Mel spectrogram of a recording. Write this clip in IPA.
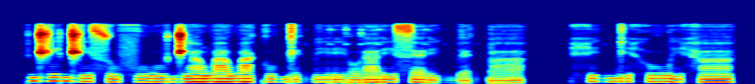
d͡ʒ i˦ d͡ʒ i˧ s u˨ f u˨˦ w u˧ d͡ʒ ã˦ w a˦ w a˦ k u˧ ɡ e˧ k͡p i˧ ɾ i˨ ɾ o˧ ɾ a˦ ɾ i˦ s ɛ˦˨ ɾ i˨ ɡ͡b ɛ˨ k͡p a˨˦ | h i˦ ɡ͡b i˦ h u˦ w i˧ h ã˦

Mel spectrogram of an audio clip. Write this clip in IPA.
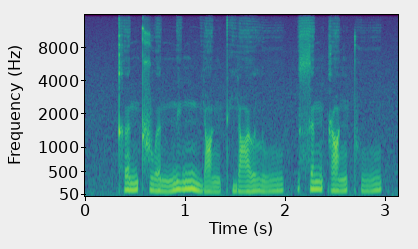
kʰ ə˧˥ n ʈ͡ʂ w ə˨˩ n n̪ i˥ ŋ m j ɑ˨˩ ŋ pʰ j ɑ˧˥ ʊ̯ l u˧˥ | s ə˥ n k ɑ˧˥ ŋ pʰ u˧˥

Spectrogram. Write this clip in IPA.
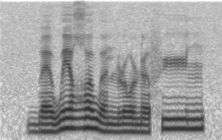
b ɛ˩ w e˥ ʁʷ ə˥ w ə˩ n ɭ o˩ ɳ ə˩ f y˥ n

